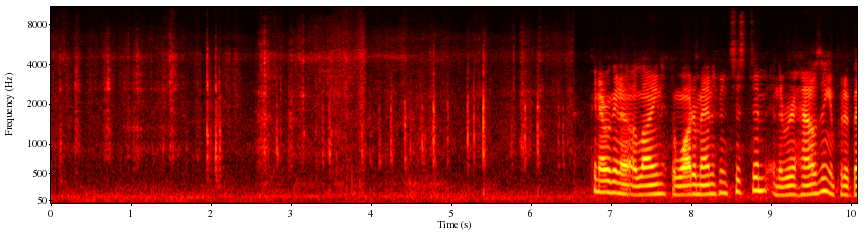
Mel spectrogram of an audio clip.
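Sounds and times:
plastic parts handled: 0.0 - 6.6.

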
